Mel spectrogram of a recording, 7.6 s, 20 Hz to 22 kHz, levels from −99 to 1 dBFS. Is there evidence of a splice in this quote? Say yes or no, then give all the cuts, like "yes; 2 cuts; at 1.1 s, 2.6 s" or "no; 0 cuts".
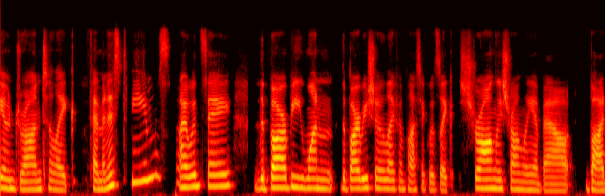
yes; 2 cuts; at 1.1 s, 3.0 s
